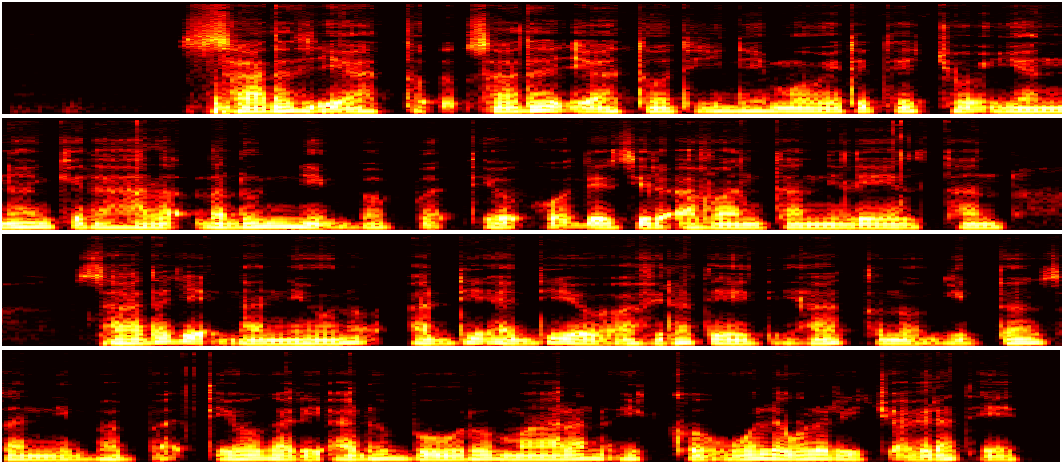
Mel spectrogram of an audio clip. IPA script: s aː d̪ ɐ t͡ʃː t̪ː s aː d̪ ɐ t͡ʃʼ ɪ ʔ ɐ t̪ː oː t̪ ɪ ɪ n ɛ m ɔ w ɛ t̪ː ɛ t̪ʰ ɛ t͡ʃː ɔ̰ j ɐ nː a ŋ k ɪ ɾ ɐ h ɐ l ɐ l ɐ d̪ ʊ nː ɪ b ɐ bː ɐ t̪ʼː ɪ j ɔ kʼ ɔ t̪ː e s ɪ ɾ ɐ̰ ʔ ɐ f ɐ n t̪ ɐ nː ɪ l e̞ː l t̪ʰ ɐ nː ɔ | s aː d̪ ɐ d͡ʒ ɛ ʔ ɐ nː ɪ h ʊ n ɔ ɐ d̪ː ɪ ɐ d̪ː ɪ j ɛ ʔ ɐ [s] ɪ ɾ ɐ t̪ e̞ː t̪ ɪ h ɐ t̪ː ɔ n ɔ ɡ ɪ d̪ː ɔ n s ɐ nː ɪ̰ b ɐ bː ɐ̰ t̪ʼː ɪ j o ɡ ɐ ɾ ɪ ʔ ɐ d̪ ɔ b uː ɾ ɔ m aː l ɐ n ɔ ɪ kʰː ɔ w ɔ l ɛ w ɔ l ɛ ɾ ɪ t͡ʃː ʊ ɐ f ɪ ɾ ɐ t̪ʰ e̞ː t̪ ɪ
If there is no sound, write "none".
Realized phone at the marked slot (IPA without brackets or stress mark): f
